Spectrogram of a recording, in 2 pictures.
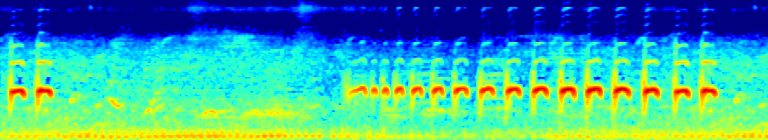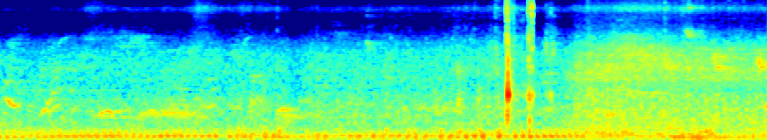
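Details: Local zebra dove giving its ngerrol lure song meant to make other doves respond: a single coo, then a run of about twelve bright, even notes, followed by a long stretch of low background hum and a sharp click.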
